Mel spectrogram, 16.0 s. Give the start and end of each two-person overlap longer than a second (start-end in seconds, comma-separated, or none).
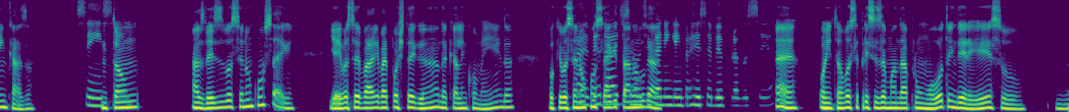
8.6-9.9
